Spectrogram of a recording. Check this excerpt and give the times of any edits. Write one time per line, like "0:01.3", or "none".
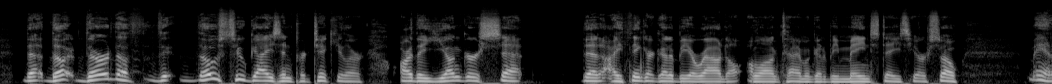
0:07.5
